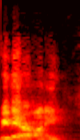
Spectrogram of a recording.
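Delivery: high, loud, carefree, bragging don't-care attitude.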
